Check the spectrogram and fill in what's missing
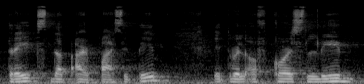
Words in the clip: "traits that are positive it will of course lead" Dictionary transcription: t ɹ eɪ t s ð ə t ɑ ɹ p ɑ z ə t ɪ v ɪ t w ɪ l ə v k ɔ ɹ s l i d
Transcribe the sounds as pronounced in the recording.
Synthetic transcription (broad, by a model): t ɹ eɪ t s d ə t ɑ ɹ p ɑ s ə t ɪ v ɪ t w ɪ l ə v k ɔ ɹ s l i d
